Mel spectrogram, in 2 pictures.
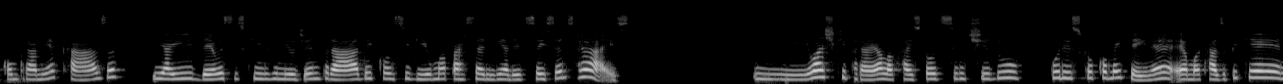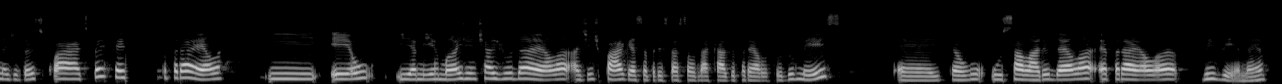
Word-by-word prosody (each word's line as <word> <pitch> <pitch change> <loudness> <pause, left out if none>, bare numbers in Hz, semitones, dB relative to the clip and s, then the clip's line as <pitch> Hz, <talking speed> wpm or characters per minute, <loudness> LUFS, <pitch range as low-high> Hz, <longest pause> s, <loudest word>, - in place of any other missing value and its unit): comprar 235 -1 -3
minha 265 +6 -5
casa", 280 +2 -2 0.4
e 270 - -1
aí 260 +2 0
deu 230 +1 +1
esses 260 -1 -7
R$15.000 250 -2 -4
de 230 - -9
entrada 240 -1 +2
e 275 - -6
conseguiu 255 -3 -6
uma 250 +1 -3
parcelinha 240 -1 -2
ali 225 0 -2
de 230 - -26
R$600. 305 +8 -1 1.3
E 235 -2 -5
eu 315 - +6
acho 335 0 +4
que 315 - -7
pra 230 -6 -3
ela 230 +1 +4
faz 230 0 -4
todo 255 +1 -2
sentido, 260 +3 -6 0.3
por 300 0 -1
isso 285 -1 -5
que 300 - -4
eu - - -2
comentei, 295 -9 -1
né, 260 +4 +2
é 230 - +7
uma 230 0 0
casa 235 -1 +1
pequena, 305 -3 +2
de 225 -1 -10
2 245 +4 -4
quartos, 250 -1 +2
perfeita 345 -3 +1 0.4
para 310 -1 +5
ela. 240 +4 +5 0.5
E 255 -1 -3
eu 255 +5 +1 0.2
e 240 0 -2
a 235 - +4
minha 235 0 -2
irmã, 230 -1 +3
a 260 - 0
gente 265 +1 -4
ajuda 265 0 0
ela, 230 +2 +5
a 215 - -2
gente 240 +3 -11
paga 230 -1 +3
essa 210 0 -3
prestação 200 0 -5
da 190 - -2
casa 190 +1 -2
pra 200 -1 -5
ela 180 -1 -2
todo 195 +7 -7
mês, 255 +10 -2 0.6
eh, 185 -1 -2
então 205 +4 -3
o 225 0 -3
salário 220 0 +3
dela 230 +4 +5
é - - +3
pra 240 -1 +5
ela 220 +2 +5 0.2
viver, 250 -3 -3
né. 200 +6 -4
245 Hz, 170 wpm, -23 LUFS, 225-265 Hz, 1.3 s, é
